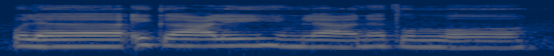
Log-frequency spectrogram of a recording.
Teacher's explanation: اولئک علیہم لعنت اللہ، لام کے اوپر کھڑا زبر اور مد ہے، 5 سے 6 الف کی مقدار لام کو کھینچیں گے، واؤں کو سائلنٹ کر دیں گے۔ علیہم لعنت اللہ میں اللہ کے لام کو موٹا پڑھیں گے اور ساتھ میں کھینچ کے بھی پڑھیں گے۔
